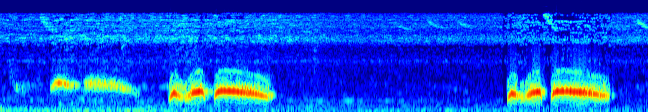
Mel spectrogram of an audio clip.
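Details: Spotted dove cooing: a softer higher falling coo, then two phrases of a clipped double note followed by a long hollow coo, with faint hiss behind.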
